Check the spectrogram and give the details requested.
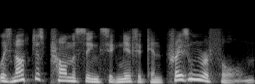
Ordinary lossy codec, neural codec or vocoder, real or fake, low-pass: MP3, 48 kbps; codec, 16 kHz, 1 kbps, FunCodec, trained on Chinese and English, 50 frames a second; fake; 5.4 kHz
